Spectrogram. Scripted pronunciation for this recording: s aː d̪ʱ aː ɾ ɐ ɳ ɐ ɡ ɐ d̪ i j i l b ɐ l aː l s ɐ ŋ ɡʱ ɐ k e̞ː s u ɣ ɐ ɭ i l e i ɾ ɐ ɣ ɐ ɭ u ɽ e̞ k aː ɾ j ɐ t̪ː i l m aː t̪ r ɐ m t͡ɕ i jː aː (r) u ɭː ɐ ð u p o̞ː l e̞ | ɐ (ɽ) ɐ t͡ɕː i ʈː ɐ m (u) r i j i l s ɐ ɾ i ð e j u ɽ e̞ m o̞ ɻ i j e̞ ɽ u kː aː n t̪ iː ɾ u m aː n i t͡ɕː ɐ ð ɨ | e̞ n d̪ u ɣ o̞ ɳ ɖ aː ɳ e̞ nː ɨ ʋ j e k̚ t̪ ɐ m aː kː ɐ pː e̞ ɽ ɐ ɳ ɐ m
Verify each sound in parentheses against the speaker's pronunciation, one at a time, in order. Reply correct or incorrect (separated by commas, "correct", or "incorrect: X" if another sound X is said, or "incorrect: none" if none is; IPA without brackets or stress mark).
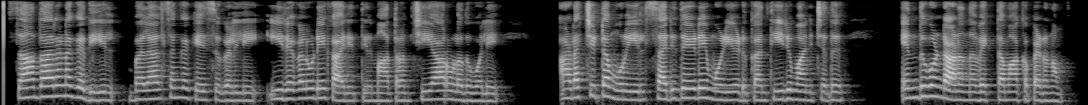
correct, correct, correct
